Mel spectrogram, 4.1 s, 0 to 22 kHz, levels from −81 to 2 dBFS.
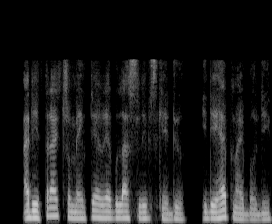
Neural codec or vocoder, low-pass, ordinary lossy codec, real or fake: codec, 16 kHz, 1.1 kbps, Voila-Tokenizer; none; none; fake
